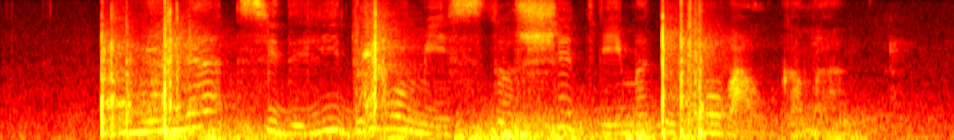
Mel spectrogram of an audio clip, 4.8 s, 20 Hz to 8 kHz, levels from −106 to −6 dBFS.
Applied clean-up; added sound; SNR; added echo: none; Telephone + Thunder; -3 dB; none.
